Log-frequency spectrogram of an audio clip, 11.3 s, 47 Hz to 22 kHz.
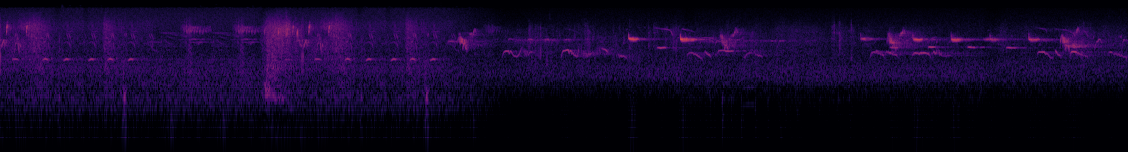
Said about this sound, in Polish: Pomiędzy sikorbogatek, o jak pięknie, też się da dosłyszeć drozda największego w Polsce, paszkota, aż 27 cm długości, taki masywny i troszkę przypomina kosa w śpiewie, też taki wibrujący gwizd, ale dużo bardziej rwany, bez pięknych melodyjnych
